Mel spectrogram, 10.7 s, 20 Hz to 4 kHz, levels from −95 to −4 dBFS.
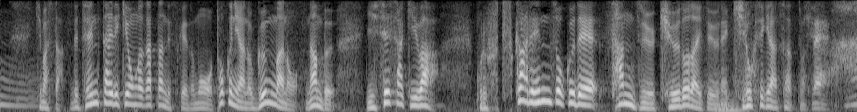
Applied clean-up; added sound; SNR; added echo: none; none; none; none.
